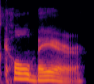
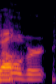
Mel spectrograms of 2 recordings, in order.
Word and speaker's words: Colbert: So our number 4 consensus pick at 130 was Chris Colbert. Is that not how you say his name? That's not how you say his name. Is that Rich? Colbert. Regular old Colbert.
